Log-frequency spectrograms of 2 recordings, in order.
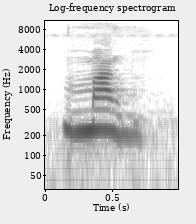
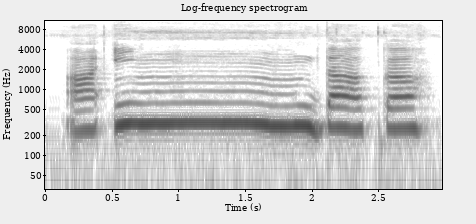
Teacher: এই মিম নুন পড়ার সময় নুনটিকে সম্পূর্ণরূপে উচ্চারণ না করে অনুস্বারের মত করে উঠতে হয়। মাং মানটা মাং মাং এর মতন শোনা যায়।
